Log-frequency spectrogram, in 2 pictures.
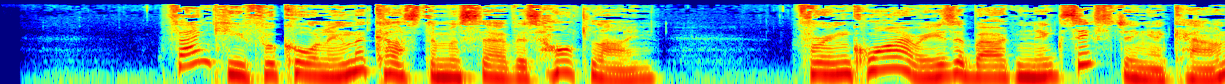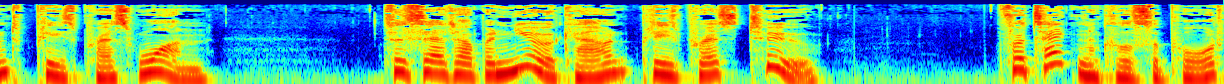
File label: UK English Telephone IVR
